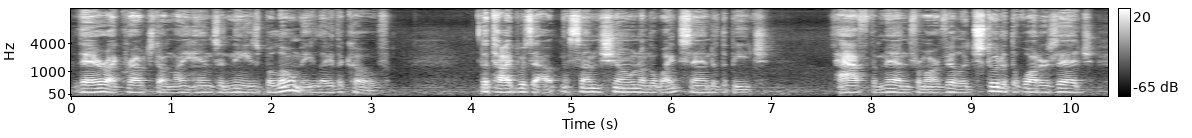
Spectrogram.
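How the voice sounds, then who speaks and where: A man's voice: on the low side, steady tone, moderate pace, a little hiss or hum. A man reading a story aloud as an audiobook-style narrator. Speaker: audiobook reader.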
